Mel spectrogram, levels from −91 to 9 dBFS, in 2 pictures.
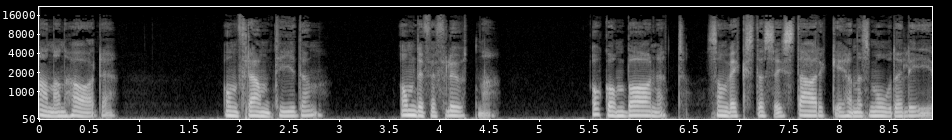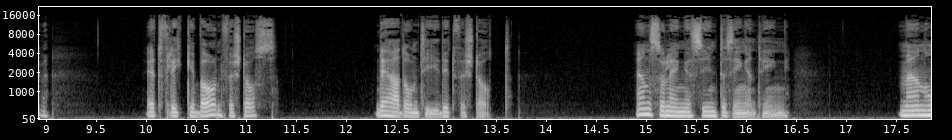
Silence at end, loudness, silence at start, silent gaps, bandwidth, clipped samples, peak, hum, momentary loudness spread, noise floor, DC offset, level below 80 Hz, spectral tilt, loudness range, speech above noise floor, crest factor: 0 s; -16 LUFS; 0 s; none; 16.5 kHz; under 0.1%; 0 dBFS; none; 12 LU; -48 dBFS; under 0.1%; -40 dBFS; -5.5 dB/octave; 4 LU; 33 dB; 16 dB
